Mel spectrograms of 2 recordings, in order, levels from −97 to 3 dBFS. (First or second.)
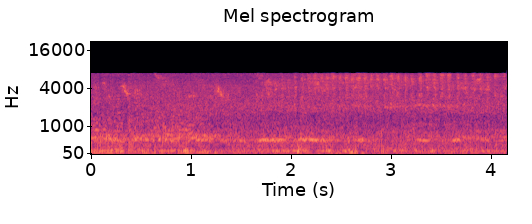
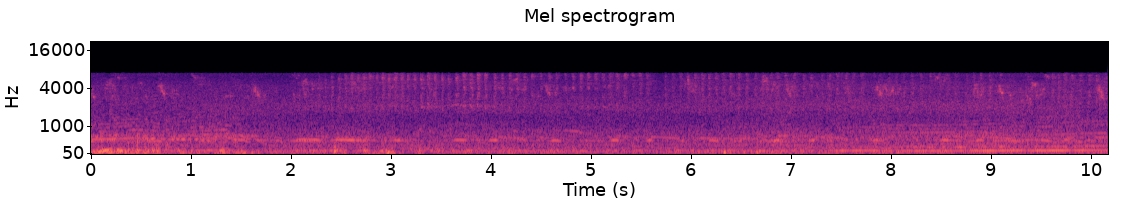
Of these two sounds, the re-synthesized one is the first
